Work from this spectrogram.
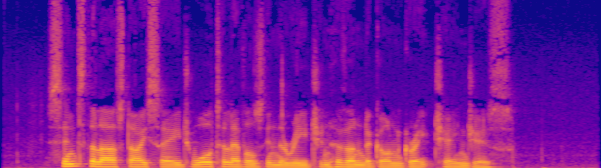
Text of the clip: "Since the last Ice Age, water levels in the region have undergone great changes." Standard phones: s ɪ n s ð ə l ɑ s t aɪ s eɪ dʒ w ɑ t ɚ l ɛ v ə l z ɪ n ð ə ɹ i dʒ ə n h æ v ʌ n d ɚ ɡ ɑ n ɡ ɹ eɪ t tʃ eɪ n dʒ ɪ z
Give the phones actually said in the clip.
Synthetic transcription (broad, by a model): s ɪ n s ð ə l ɑ s t aɪ s eɪ dʒ w ɑ t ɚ l ɛ v ə l z ɪ n ð ə ɹ i dʒ ə n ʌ v ʌ n d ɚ ɡ ɑ n ɡ ɹ eɪ t tʃ eɪ n dʒ ɪ z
